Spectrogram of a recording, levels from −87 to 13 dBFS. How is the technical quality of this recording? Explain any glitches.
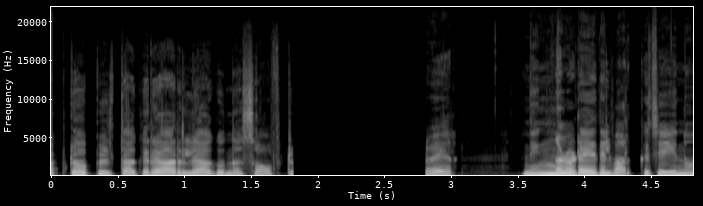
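The technical quality is poor because of two linked glitches in this speech recording.

A playback stall begins at 1.81 s. The speech cuts off mid-flow and the output goes silent for about 1.0 s, until 2.81 s. The player had likely run out of data or had its thread blocked. Then the speech resumes.

Catch-up at higher speed follows from 2.81 s to the end. The player works through its backlog by resampling at 1.25 times normal speed to win back some of the lost time. Because the speed rises this way, the pitch rises with it, by about four semitones. The voice sounds hurried and noticeably higher.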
